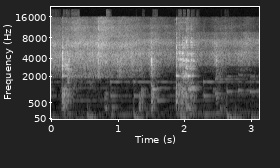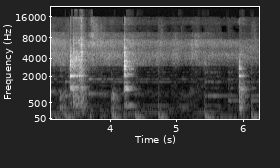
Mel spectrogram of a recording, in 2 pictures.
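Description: Tomatoes fry in a pan with a soft sizzle under repeated close scraping and stirring strokes, irregular utensil knocks rising over the hiss now and then, no voices.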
